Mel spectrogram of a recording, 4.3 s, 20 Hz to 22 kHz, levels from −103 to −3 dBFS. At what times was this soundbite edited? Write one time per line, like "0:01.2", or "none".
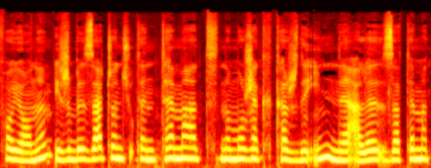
0:01.4
0:02.5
